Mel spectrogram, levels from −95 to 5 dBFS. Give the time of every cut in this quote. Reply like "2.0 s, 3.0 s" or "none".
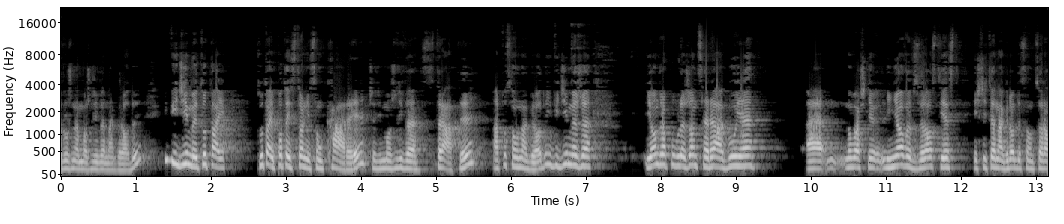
none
